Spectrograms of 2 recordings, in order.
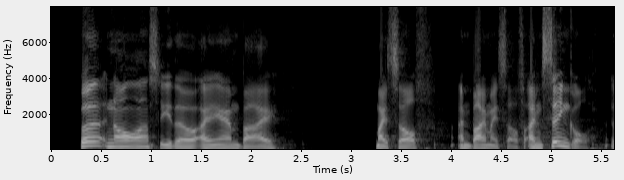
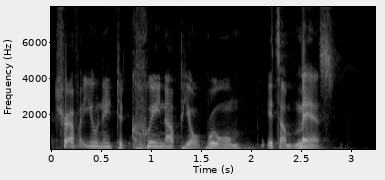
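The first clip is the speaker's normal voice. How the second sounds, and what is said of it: Put-on Chinese accent. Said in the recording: “that's a Chinese accent”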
